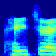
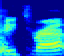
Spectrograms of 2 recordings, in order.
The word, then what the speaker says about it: Petra: So my name is Petra. You did say my name right, by the way. I always say Okay. Petra, like paycheck, you know.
